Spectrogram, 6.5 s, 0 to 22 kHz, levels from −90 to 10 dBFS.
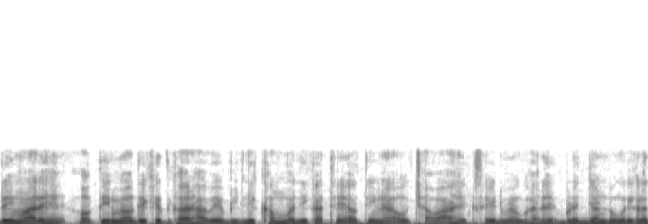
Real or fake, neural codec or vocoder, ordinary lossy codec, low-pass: fake; codec, 16 kHz, 4 kbps, FreqCodec, larger model; none; 7.2 kHz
